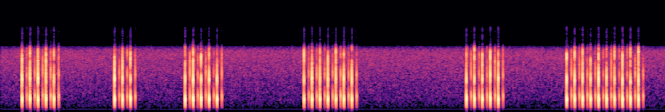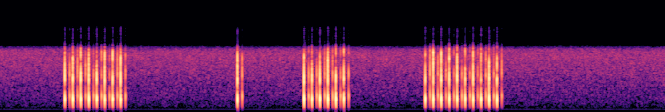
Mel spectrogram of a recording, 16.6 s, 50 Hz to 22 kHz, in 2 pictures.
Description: Pulse dialling, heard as clicks on a phone line, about 10 pulses a second. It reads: 5 3 5 7 5 0 8 1 6 0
